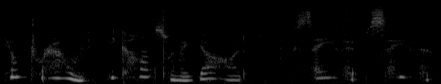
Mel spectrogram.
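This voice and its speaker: A woman's voice: fairly high pitch, animated, moderate pace, darkish tone, slight background noise, pitched above the performer's own voice. A woman whispering a frantic shrieking mother. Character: frantic mother, shrill and scolding. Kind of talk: whispered storybook reading.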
